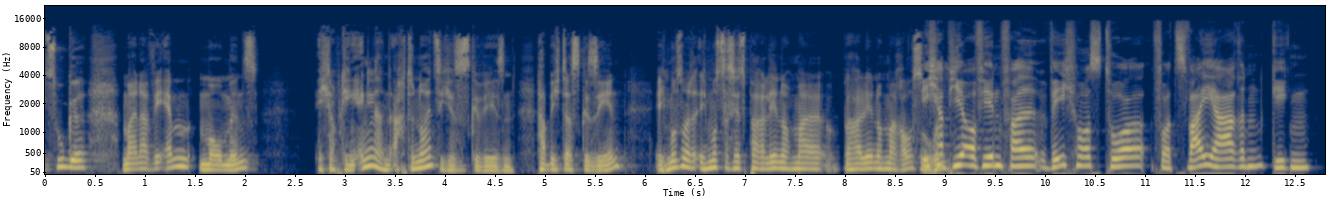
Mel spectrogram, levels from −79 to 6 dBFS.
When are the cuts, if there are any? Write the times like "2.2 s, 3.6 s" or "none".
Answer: none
